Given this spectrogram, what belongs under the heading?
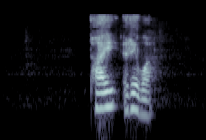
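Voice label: "pae rewa", Māori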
